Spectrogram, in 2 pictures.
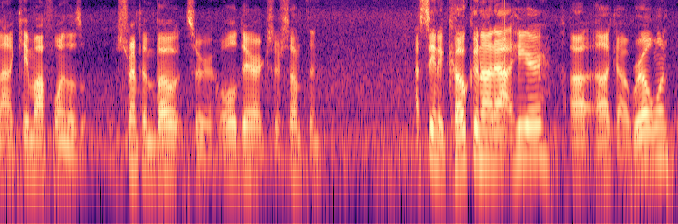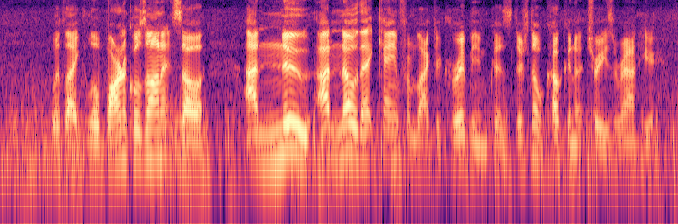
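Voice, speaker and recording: Someone with an American accent talks at a fairly quick pace. Noticeable background noise can be heard. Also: man, fairly high pitch for a man, ordinary pitch variation. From Texas, Dallas area. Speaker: vlogger. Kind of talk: live stream casual talk. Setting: outdoors on a beach. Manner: casual, rambling.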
